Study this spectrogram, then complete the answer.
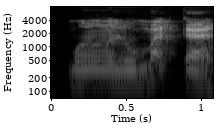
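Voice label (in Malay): "melumatkan", Malay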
